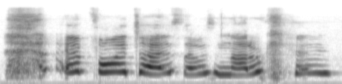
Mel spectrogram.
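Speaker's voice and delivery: high voice breaking with laughter; laughing apology. Real, not acted. Apologising to co-host after a slip, helplessly laughing. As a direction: try to apologise while cracking up. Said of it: "I'm laughing".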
